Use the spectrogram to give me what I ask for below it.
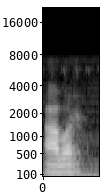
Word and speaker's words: hour: अब इसको मैं अबर पढ़ते हैं, ये आवर, 1 आवर, तो इसको हम हा ना पढ़ करके आ का प्रोनाउंसिएशन कर रहे हैं, इसलिए इससे पहले मुझे लगाना पड़ेगा एन, यानी कि एन आवर।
